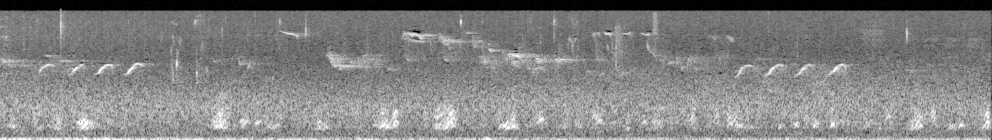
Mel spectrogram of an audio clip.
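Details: Moor frogs call in a chorus of low, muffled, bubbling pulses that swell in clumps every second or so. A bird gives a series of four quick rising whistles twice, among other faint chirps.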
